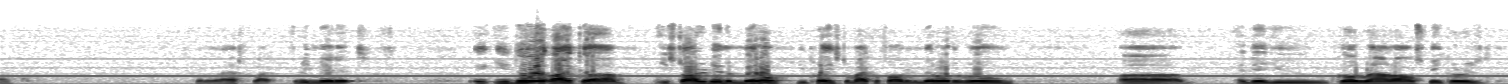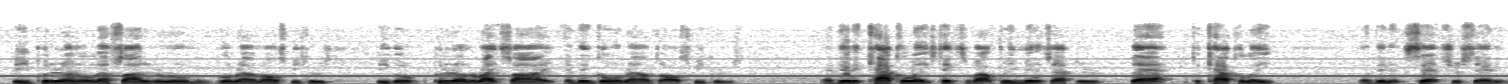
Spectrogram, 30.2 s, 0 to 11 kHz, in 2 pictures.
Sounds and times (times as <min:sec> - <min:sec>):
Speech: 0:00.0 - 0:00.2, 0:02.0 - 0:03.8, 0:04.7 - 0:10.2, 0:11.2 - 0:22.5, 0:23.3 - 0:27.9, 0:28.7 - 0:30.1.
